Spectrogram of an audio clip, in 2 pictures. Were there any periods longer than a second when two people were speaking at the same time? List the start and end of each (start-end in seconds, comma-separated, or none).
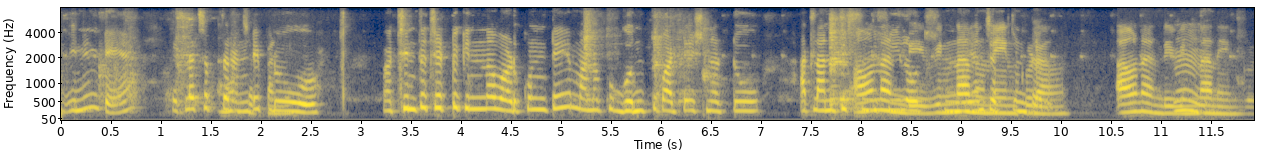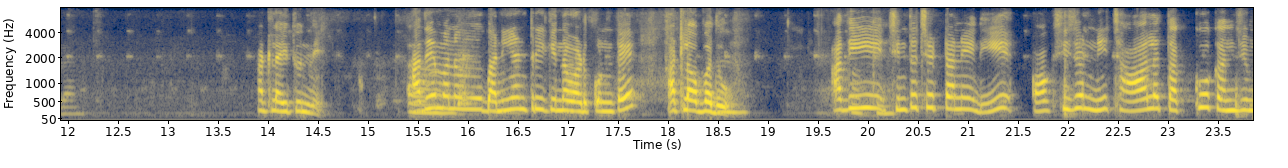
8.0-9.8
